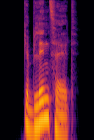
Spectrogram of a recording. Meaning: past participle of blinzeln
- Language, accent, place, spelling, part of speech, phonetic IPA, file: German, Germany, Berlin, geblinzelt, verb, [ɡəˈblɪnt͡sl̩t], De-geblinzelt.ogg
